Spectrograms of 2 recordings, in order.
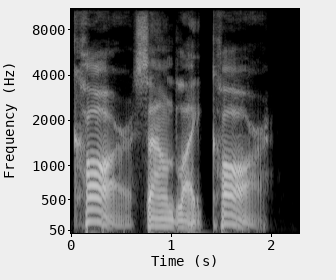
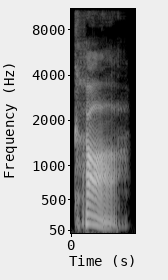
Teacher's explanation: British accent tends to soften the R, so car sounds more like ka.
